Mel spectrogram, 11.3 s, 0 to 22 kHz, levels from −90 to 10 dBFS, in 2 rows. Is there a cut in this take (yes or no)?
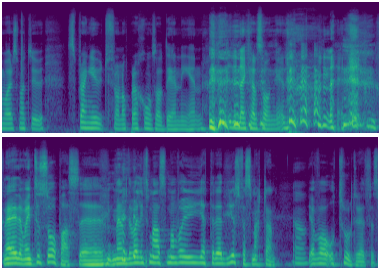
no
